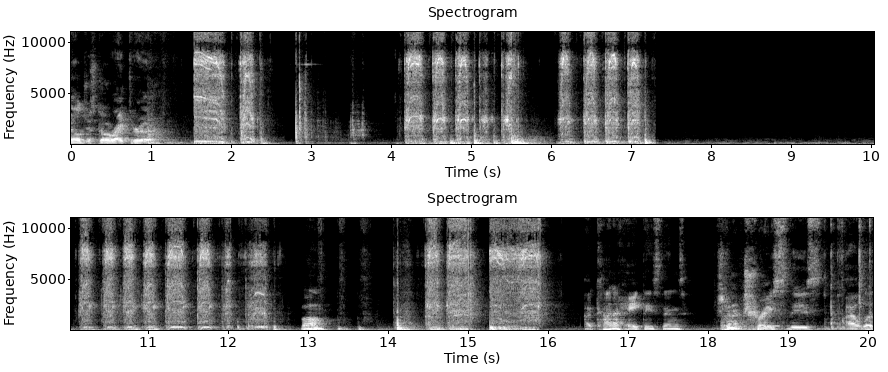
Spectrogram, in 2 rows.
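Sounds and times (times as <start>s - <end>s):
power screwdriver driving screws: 4.1s - 7.3s, 10.2s - 12.6s, 14.5s - 16.1s.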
